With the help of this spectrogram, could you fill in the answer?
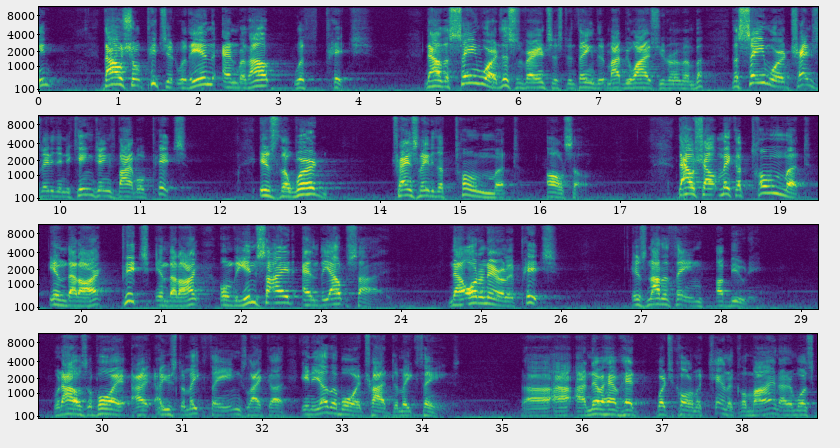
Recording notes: Originally preached at Tabernacle Baptist Church in Greenville, SC on September 23, 1973.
